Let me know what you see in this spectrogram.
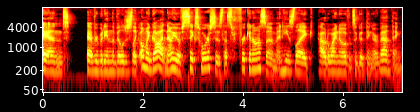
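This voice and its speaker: A woman's very fast, medium-pitched speech with vocal fry and fairly even intonation, on a very clean recording with a silent background. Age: 40s. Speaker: podcast host, almost-ordained minister. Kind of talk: casual chat.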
